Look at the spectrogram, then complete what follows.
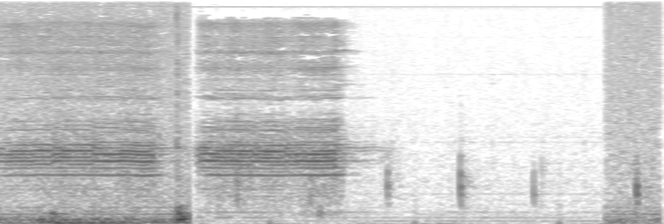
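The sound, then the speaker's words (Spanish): A loud, harsh electric door buzzer sounds in two long bursts with a brief break between, then goes quiet apart from a few soft clicks before buzzing starts again at the end. “Va hacia el salón, y desde allí mira de nuevo al muñeco cuando suena el timbre de la puerta.”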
